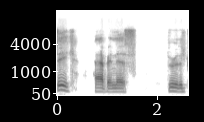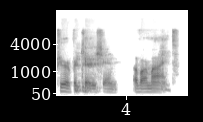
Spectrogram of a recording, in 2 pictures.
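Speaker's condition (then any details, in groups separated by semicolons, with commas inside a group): ALS; speech still preserved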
